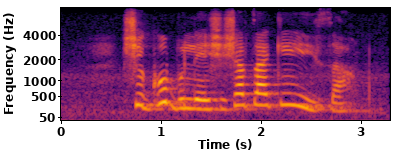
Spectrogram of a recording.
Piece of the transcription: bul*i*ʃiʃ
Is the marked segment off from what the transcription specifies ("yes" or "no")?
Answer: yes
